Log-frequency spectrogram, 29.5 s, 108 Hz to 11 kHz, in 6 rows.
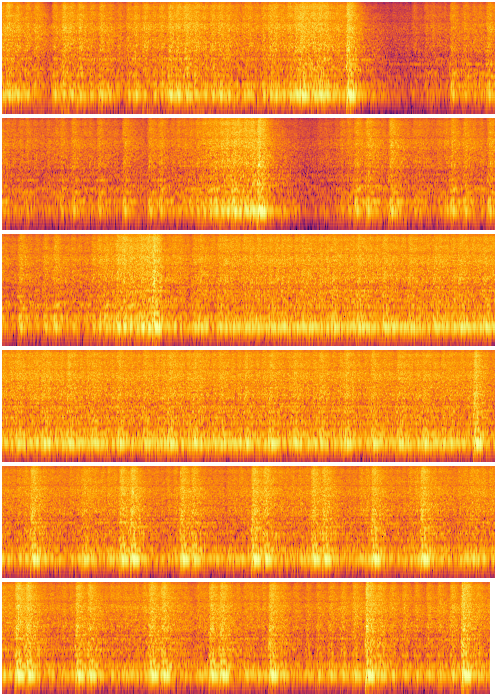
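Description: Solo snare drum played in dense rolls. The roll drops soft about 4 s in and swells back up, drops again near 8 s and builds, then runs on steadily with regular accented strokes a little more than once a second in the second half.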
